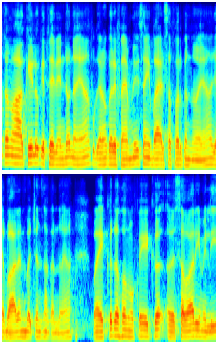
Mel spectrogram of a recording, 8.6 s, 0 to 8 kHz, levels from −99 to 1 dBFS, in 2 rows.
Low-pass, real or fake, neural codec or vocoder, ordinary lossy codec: none; fake; codec, 16 kHz, 4 kbps, X-Codec, HuBERT features, trained on LibriSpeech; none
